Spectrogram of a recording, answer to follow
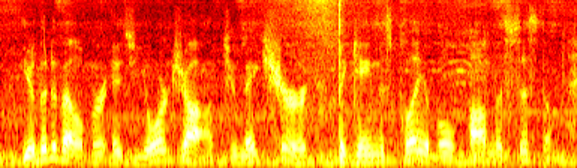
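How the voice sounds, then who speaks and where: Over noticeable background noise, a man speaks fairly quickly at medium pitch with lively intonation. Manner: constipated-sounding.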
